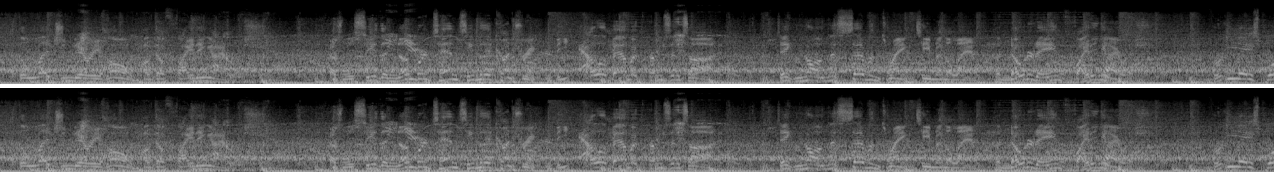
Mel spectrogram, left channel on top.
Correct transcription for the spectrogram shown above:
the legendary home of the Fighting Irish. As we'll see the number 10 team in the country, the Alabama Crimson Tide, taking on the 7th-ranked team in the land, the Notre Dame Fighting Irish. For EA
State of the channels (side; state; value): both; identical; correlation 1.00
